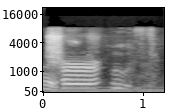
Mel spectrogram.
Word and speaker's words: truth: So instead of saying T and R, we're going to say TR, TR. TR. Try that, TR. TR. There, okay? TR. TR-uth. TR-uth. TR-uth. Okay, truth. Truth. Truth. Truth. All right, that's going to be the TH. Tongue between the teeth.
